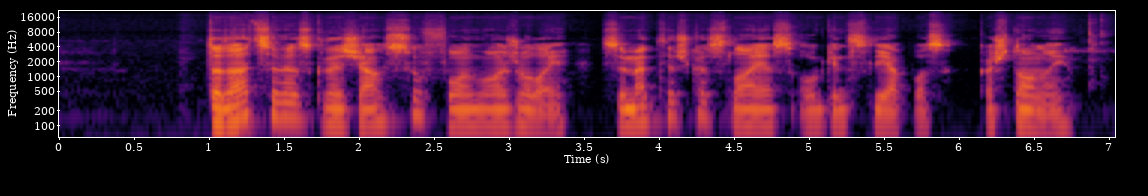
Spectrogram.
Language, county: Lithuanian, Klaipėda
